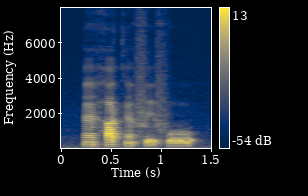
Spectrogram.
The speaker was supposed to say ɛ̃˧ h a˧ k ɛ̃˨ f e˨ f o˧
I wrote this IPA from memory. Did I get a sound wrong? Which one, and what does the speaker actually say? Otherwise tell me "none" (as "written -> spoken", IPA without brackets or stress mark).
none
